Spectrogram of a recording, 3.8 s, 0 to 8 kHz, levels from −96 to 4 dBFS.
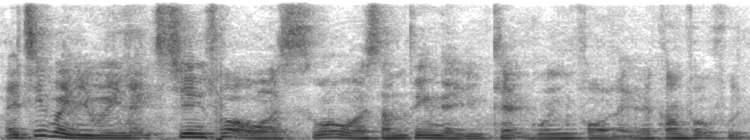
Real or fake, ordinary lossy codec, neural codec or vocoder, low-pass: fake; none; codec, 16 kHz, 4 kbps, FreqCodec, larger model; none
